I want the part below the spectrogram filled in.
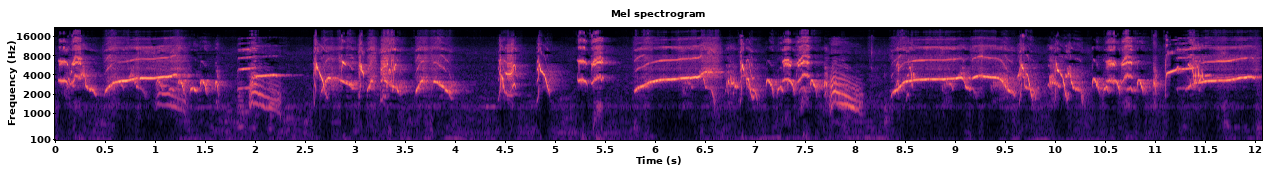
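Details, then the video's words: Oriental magpie-robin (kacer) in long, energetic song recorded as a tutor track for other caged songbirds: continuous rich mix of whistles, rapid trills, downward sweeps and buzzy notes with only brief pauses. "Masteran burung Kacer/Klacer gacor dor nembak durasi panjang"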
